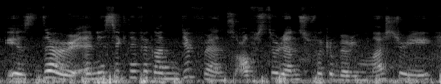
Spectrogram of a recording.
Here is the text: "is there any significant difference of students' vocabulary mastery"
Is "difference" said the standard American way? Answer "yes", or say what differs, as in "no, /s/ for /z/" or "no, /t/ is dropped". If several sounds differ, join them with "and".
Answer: yes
